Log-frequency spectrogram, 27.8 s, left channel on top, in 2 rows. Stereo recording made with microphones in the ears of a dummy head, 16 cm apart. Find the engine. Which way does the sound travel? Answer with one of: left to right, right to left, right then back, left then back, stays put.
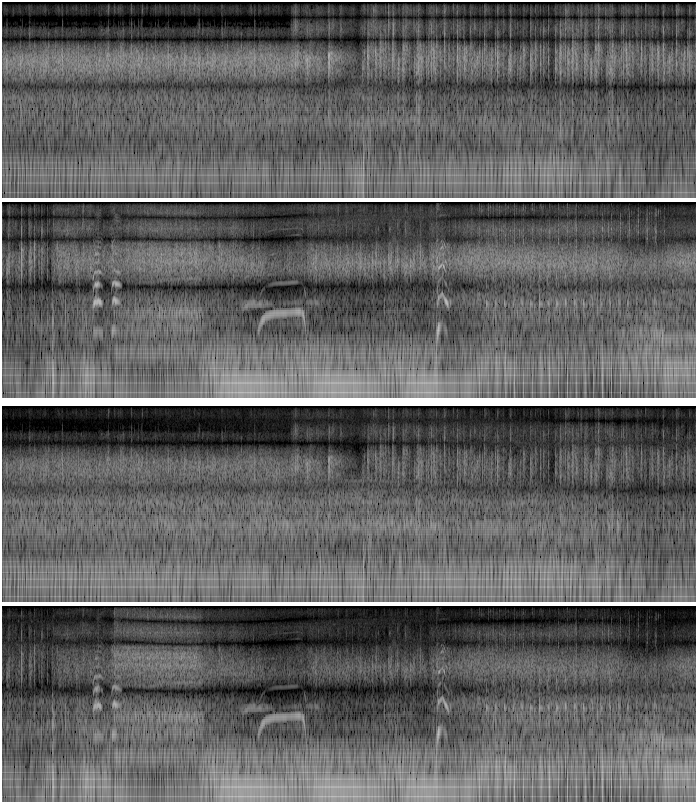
right to left.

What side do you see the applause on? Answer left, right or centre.
left.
